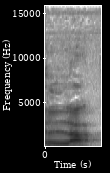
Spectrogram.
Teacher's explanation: जब ला बोलेंगे तो हमारे जो मसूड़े के जब जबान हमारी पलटती है ला, तो इसके बगल से हमारी हवा निकलती है, इसीलिए हम कहते हैं इसको पार्श्विक।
